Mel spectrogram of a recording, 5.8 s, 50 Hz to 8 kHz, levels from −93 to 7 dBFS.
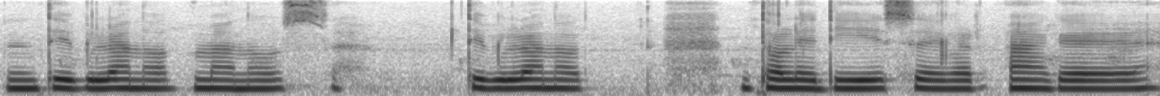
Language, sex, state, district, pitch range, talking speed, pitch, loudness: Chakma, female, Tripura, Dhalai, 215-225 Hz, 60 wpm, 220 Hz, -14 LUFS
